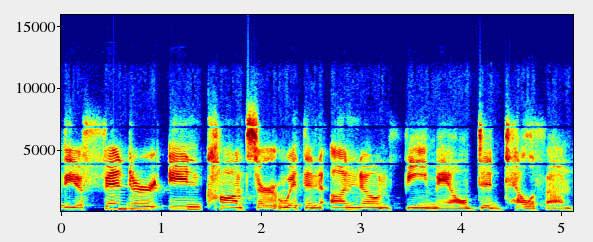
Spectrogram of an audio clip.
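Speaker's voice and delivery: plain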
